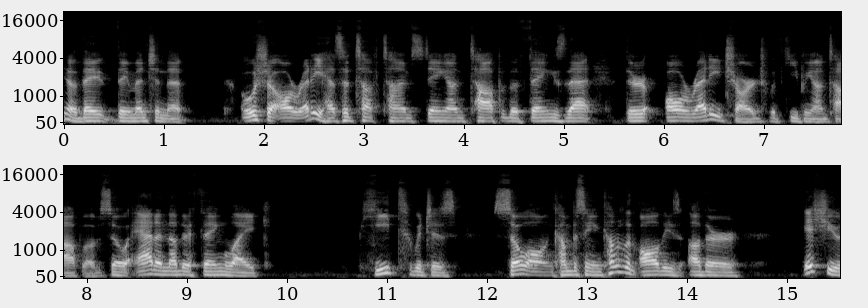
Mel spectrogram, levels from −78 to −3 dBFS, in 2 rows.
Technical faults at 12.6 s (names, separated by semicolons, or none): none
